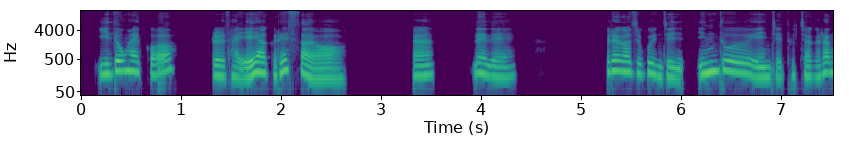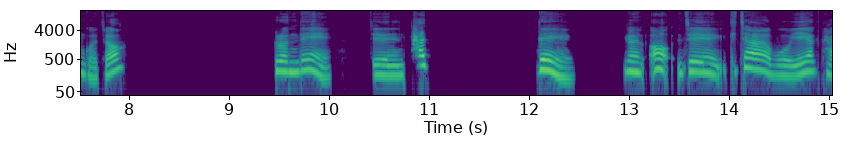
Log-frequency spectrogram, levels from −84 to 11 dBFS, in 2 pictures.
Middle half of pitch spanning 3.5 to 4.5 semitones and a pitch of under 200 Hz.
No: wide, 5.6 semitones; high, 190 Hz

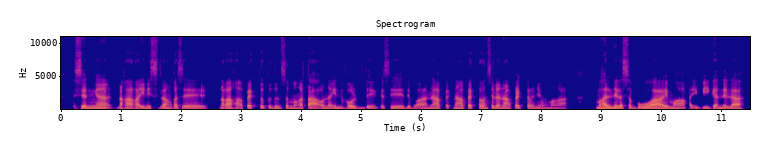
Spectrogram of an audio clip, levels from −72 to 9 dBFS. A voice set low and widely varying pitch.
Yes: low, 125 Hz; wide, 6.1 semitones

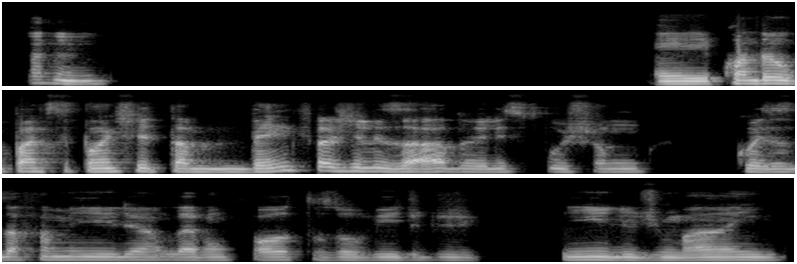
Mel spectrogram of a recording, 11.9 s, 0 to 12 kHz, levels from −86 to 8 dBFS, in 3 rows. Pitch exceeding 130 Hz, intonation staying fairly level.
No: low, 110 Hz; narrow, 1.9 semitones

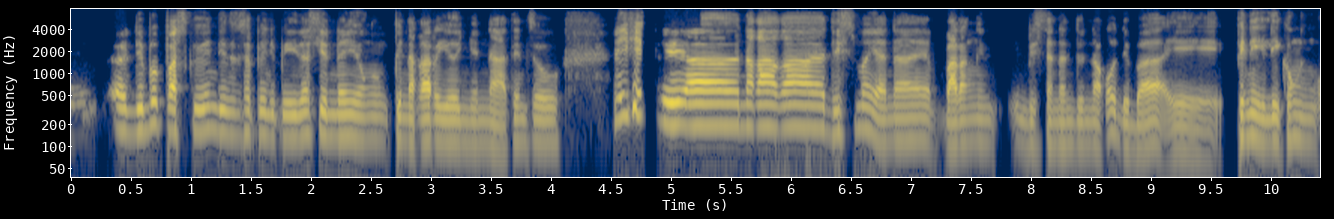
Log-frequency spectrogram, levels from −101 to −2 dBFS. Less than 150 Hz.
Yes: low, 135 Hz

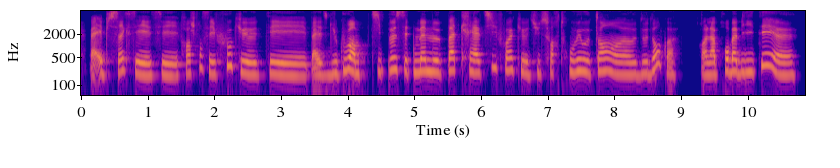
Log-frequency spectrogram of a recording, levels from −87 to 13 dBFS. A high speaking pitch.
Yes: high, 210 Hz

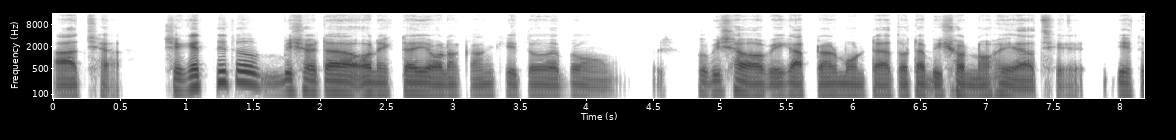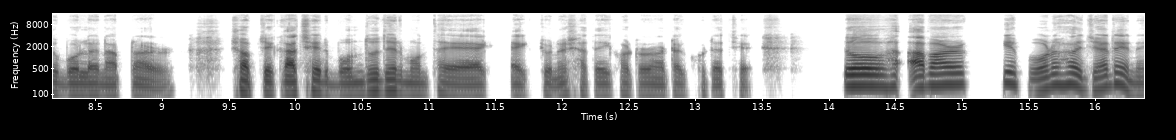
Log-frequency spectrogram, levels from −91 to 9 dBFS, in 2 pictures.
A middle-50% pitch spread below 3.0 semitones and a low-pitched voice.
No: average, 4.8 semitones; low, 100 Hz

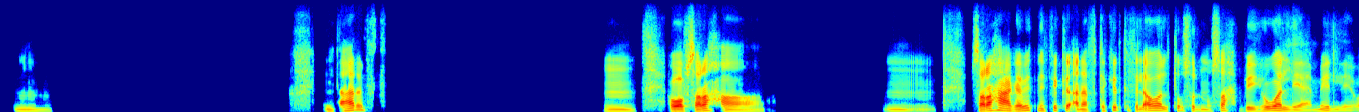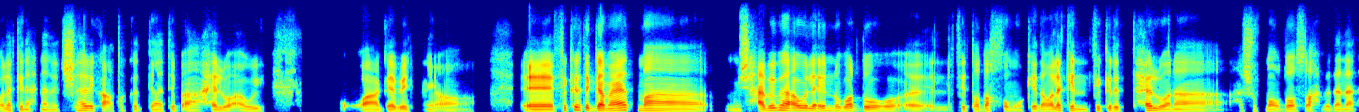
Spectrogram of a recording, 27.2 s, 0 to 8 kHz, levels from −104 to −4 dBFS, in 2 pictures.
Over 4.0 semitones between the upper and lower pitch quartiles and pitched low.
Yes: average, 4.6 semitones; low, 110 Hz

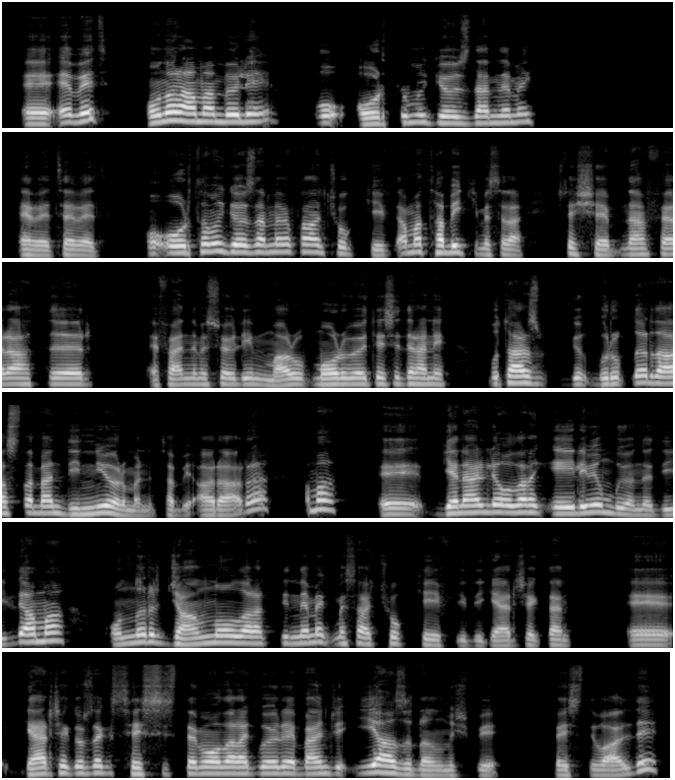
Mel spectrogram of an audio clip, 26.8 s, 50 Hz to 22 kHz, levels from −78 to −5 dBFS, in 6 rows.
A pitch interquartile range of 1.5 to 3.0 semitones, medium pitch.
No: average, 4.3 semitones; medium, 155 Hz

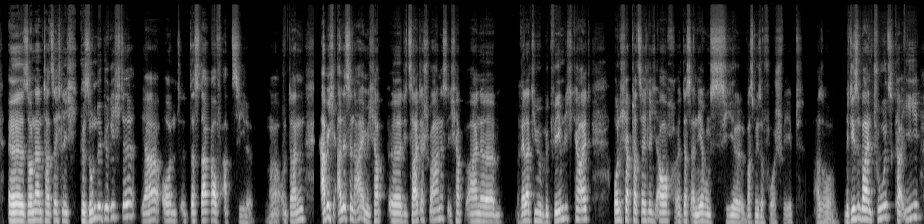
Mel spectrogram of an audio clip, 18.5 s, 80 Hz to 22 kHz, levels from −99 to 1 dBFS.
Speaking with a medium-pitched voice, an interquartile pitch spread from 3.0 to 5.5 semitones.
Yes: medium, 145 Hz; average, 3.6 semitones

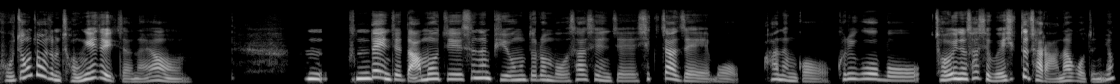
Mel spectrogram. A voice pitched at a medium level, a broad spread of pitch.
No: high, 210 Hz; wide, 7.2 semitones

